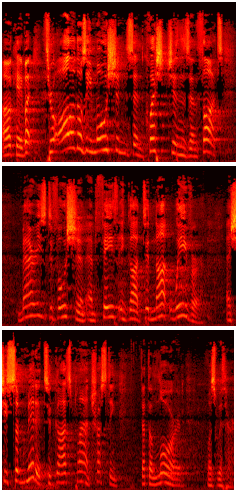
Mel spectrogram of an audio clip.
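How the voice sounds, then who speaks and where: Over noticeable background noise, a man speaks at a very slow pace. His high voice makes very wide pitch swings. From Hawaii (Oahu). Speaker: pastor. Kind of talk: sermon. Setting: church with congregation.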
